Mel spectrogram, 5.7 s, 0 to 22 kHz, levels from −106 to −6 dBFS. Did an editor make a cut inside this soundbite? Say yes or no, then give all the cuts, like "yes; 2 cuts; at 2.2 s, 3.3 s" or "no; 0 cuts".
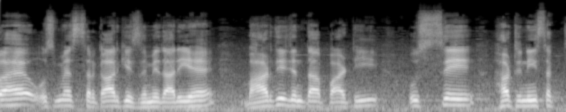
no; 0 cuts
